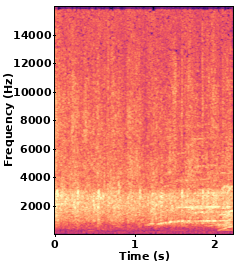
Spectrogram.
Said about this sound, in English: Where is everyone? Oh, we got it. We're standing. Give them a round of applause harder, please. It takes a lot of courage to come up here.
